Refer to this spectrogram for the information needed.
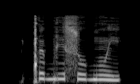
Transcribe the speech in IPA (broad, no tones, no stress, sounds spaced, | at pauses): ǃ ø b i s u b ũ j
